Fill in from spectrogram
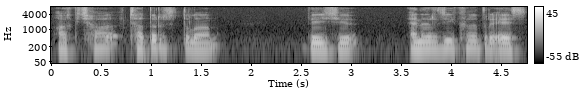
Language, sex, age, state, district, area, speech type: Kashmiri, male, 60+, Jammu and Kashmir, Kulgam, rural, spontaneous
